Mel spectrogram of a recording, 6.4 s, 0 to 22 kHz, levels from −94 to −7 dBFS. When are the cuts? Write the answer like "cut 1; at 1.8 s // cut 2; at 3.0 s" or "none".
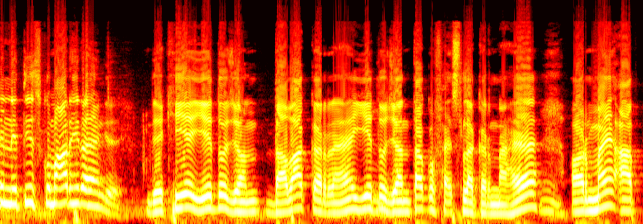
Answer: none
